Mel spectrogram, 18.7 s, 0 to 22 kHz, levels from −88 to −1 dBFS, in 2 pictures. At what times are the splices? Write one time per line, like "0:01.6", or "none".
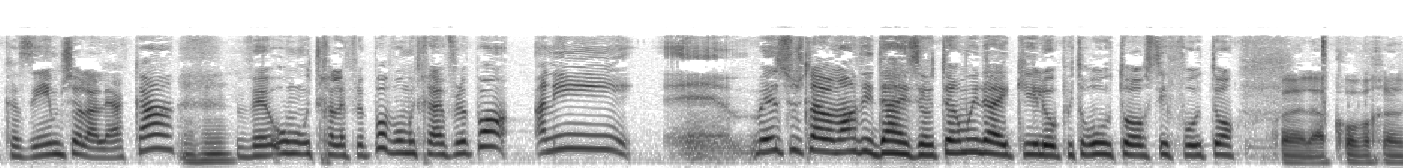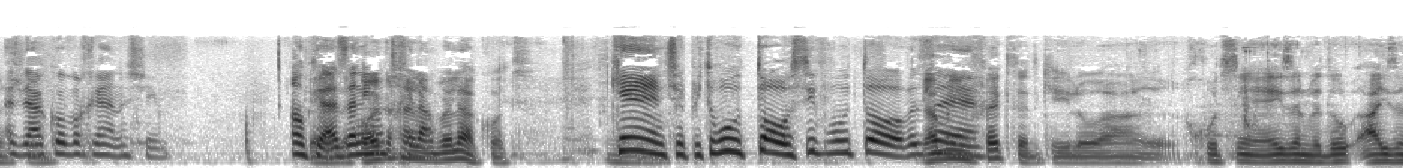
none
